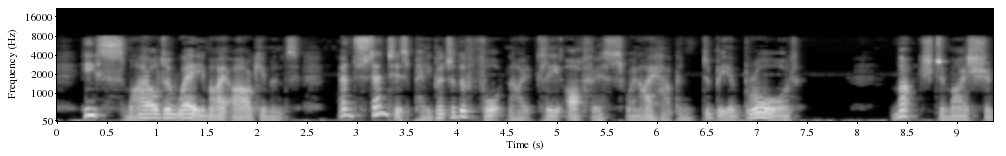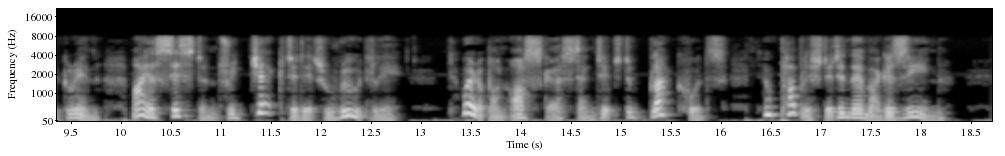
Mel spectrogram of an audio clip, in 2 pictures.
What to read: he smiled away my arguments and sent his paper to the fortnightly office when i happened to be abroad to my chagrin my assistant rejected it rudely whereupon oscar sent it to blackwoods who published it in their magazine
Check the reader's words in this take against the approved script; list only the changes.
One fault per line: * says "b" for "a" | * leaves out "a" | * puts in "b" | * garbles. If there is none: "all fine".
* puts in "much"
